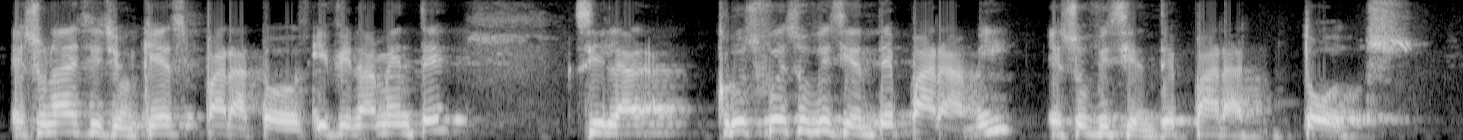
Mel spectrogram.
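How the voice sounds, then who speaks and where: A man's voice: on the high side, expressive, moderate pace. Male preacher with a raised voice who works the congregation with questions and acts out scripture scenes. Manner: frequent rhetorical checks with the congregation; acts out biblical characters' words. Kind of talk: sermon. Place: church in Canada.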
